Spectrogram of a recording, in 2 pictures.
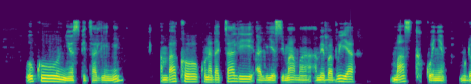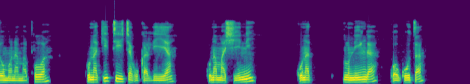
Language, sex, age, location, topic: Swahili, male, 18-24, Kisii, health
